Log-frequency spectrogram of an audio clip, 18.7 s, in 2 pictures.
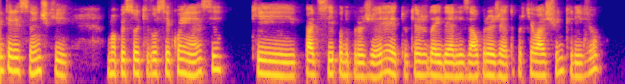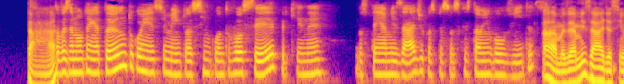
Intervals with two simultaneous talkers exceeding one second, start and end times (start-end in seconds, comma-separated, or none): none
